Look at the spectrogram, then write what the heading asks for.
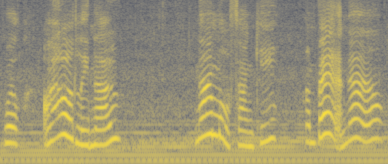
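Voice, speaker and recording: A very high, squeaky little male lizard from a storybook, feeble and flustered. Soft music and rain sit behind the voice. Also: animated, measured pace. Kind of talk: dramatic audiobook character acting.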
